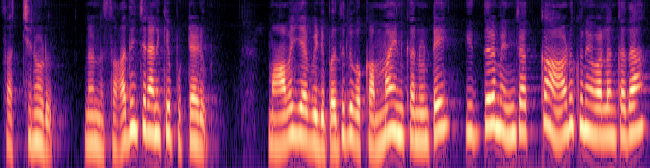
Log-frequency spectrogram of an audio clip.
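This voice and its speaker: A woman's voice: fairly high pitch, a little fast, a little mellow, dull audio, close to an everyday voice. A woman reading a story aloud, voicing a stubborn young woman who whines and protests shrilly. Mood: scolding.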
